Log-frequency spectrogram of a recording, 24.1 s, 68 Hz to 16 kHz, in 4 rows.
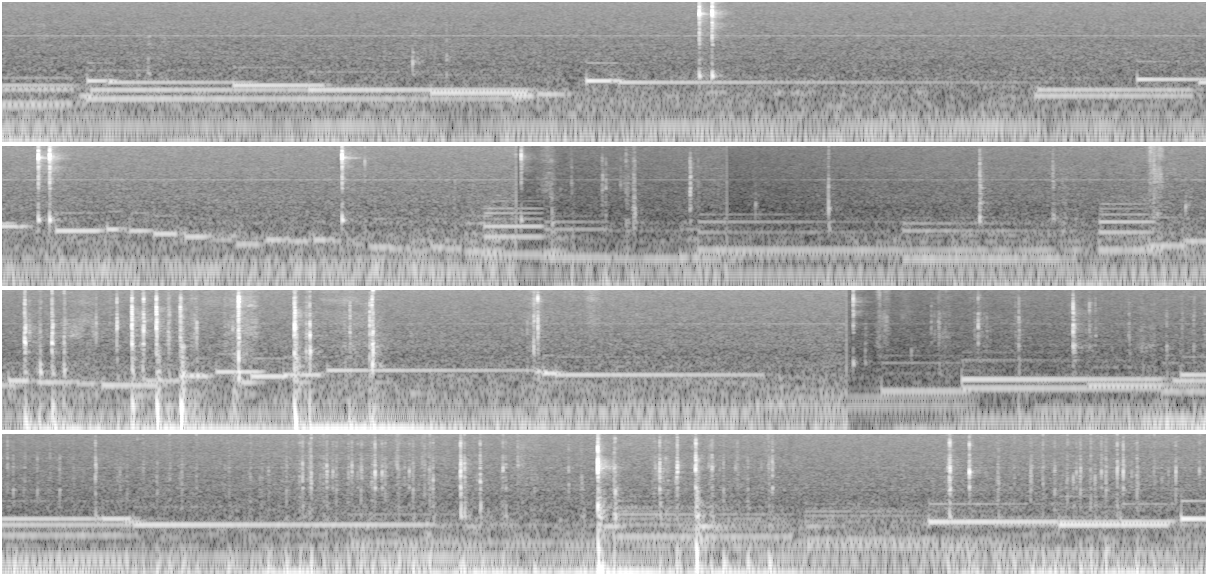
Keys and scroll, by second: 9.0 ctrl+c, 9.7 alt+Tab, 12.7 Up, 13.4 ctrl+v, 17.1 Down, 21.4 Up.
